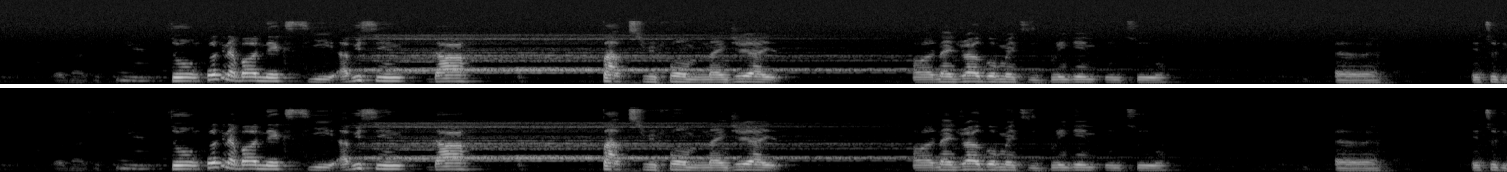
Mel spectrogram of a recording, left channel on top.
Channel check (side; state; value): left; noise; hiss, 20 dB below the sound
